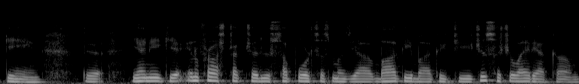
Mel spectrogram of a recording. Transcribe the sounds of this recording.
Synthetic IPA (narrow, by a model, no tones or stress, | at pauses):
kiɦiːn | t̪ɨ | jaːniːkiʔɪnfɾaːsʈɾɐk̚t͡ʃɐɾjusɐpoːɾʈsɐsmɐzjaːbaːkiːbaːkiːt͡ʃiːt͡ʃʰisɐt͡ʃʰuʋaːjɾjaːkaːm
